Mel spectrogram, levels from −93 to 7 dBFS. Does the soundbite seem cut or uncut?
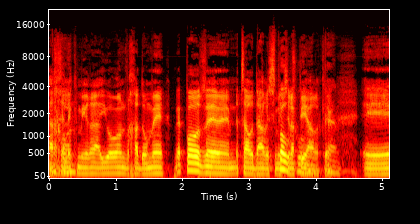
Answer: cut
